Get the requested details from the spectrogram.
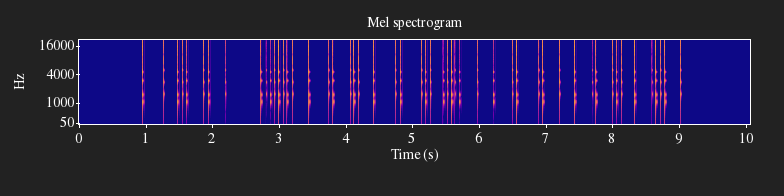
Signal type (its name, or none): Morse code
